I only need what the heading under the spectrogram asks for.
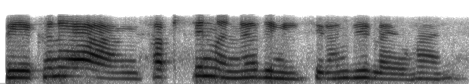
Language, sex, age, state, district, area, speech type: Bodo, female, 30-45, Assam, Chirang, urban, conversation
